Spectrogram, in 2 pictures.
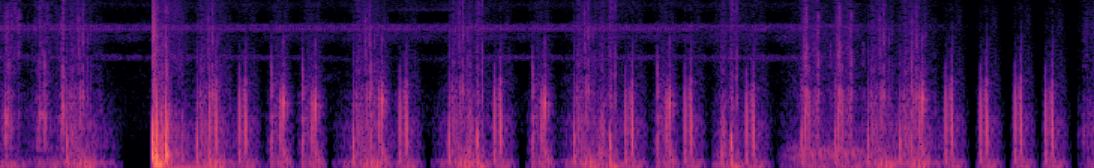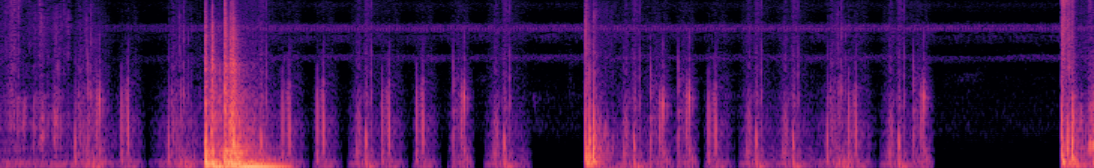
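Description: Footsteps crunch quickly on the ground.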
